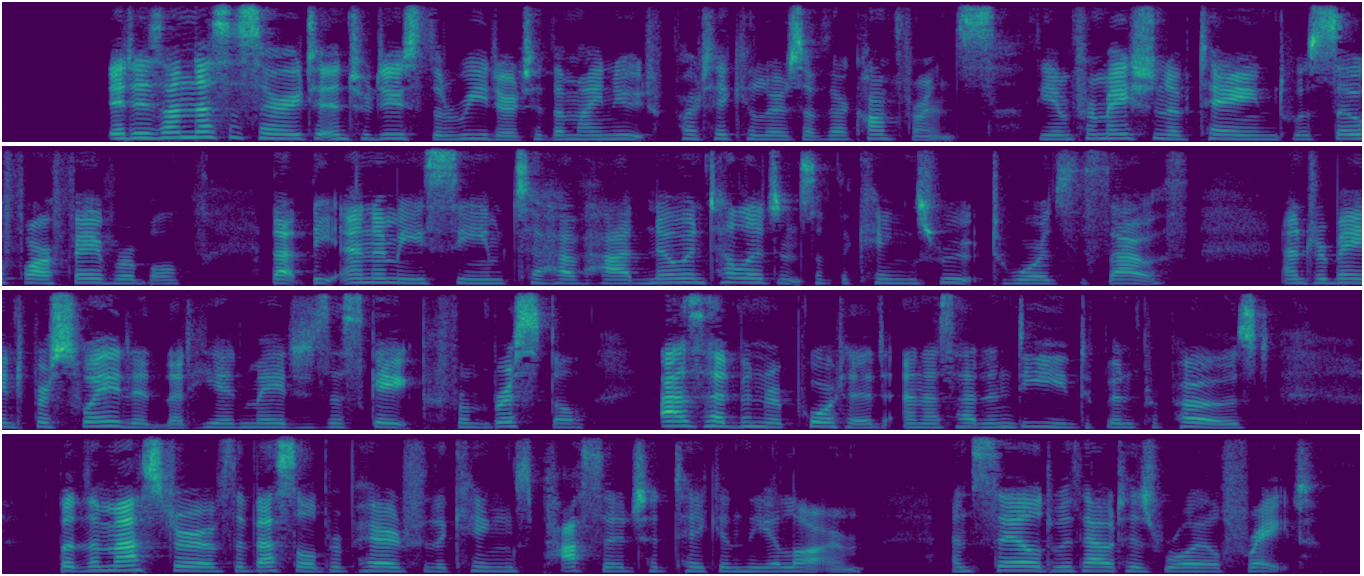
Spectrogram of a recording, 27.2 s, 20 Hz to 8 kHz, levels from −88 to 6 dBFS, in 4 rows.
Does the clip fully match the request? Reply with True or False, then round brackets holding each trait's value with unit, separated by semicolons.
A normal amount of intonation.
False (2.1 semitones)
